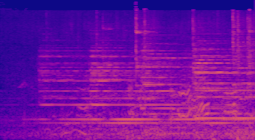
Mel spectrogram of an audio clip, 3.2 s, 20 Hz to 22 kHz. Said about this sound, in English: The bells of the old Nikolai Church in Frankfurt, Germany. Martin Luther likely heard them in the spring of 1521 as he headed home from a scary encounter with the Holy Roman Emperor, Charles V.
